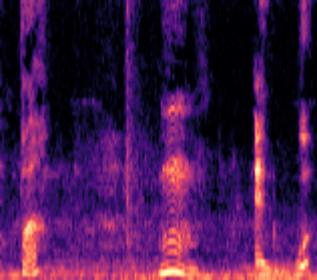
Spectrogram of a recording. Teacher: they are all baval sounds because the both my upper and lower lips are touching each other momentarily to produce the sound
